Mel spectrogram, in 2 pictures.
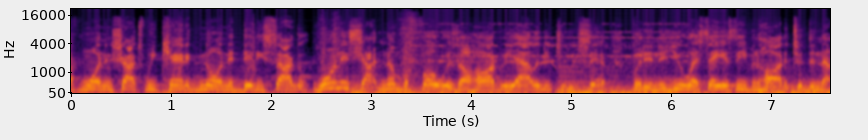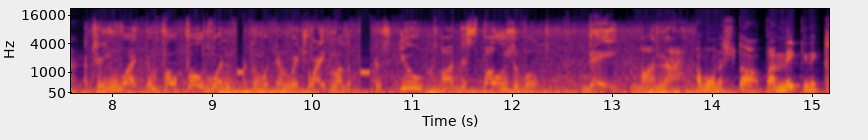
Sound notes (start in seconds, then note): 3.2 siren blares; 9.1 beep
